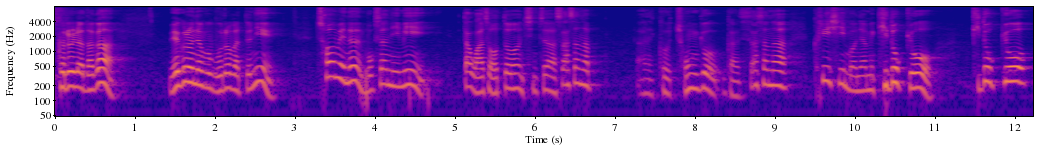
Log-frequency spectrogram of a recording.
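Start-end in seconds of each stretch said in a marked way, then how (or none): none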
